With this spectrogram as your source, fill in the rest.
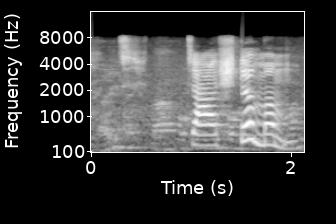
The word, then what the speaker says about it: চাষ্টমম: দুটো ম আছে, প্রথম মটা সম্পূর্ণ ময়ের উচ্চারণ, পরেরটা অর্ধ উচ্চারণ। চাষ্টমম, মম, চাষ্টমমও কিন্তু নয়, চাষ্টমম।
